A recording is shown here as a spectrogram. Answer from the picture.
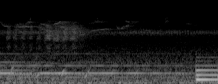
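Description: Soft, slow piano music: a single note is held and slowly fades, and new notes are struck at the very end. Faint high chirping is mixed in about half a second in.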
